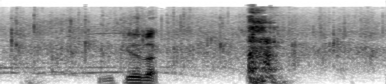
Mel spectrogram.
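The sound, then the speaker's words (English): An audience claps in a steady, noisy patter for a woman called forward from the back, while voices call out over it in short bursts, with a couple of louder swells. “Let's give this lady a round of applause.”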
